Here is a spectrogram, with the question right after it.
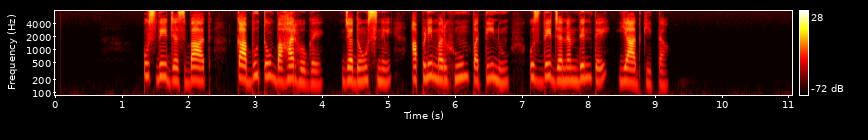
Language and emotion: Punjabi, sad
